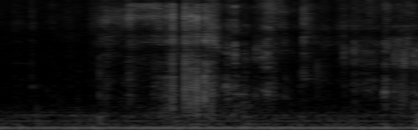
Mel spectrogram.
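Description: Paper rustling as the pages of a glossy booklet are handled and turned, loudest about half a second to a second in.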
